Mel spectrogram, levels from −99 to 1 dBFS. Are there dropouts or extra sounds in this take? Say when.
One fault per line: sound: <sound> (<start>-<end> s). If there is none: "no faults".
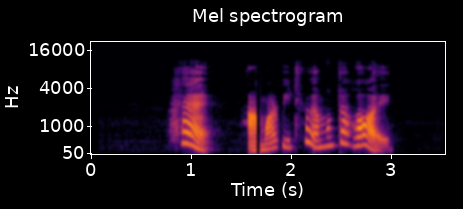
sound: dropout (1.7-1.7 s)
